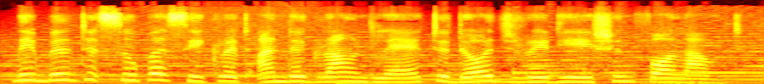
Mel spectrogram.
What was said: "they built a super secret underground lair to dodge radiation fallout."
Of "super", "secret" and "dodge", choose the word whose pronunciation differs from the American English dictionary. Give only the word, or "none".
none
